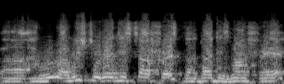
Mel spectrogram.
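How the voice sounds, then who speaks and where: A man speaks at a moderate pace with fairly high pitch and fairly even intonation. Noticeable background noise can be heard. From Nigeria. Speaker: broadcast regulator head. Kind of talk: webinar panel discussion. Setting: video call. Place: office. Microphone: webcam.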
